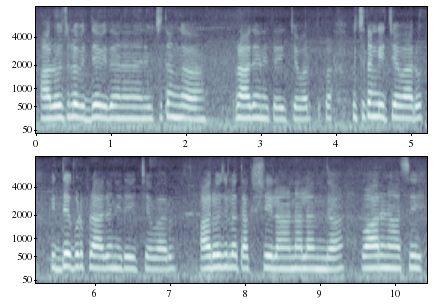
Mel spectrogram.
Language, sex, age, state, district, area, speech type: Telugu, female, 18-30, Telangana, Khammam, urban, spontaneous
